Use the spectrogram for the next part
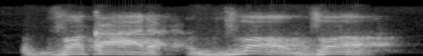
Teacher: वकार का जो उच्चारण होता है वो दंतोष्ठ से होता है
